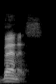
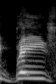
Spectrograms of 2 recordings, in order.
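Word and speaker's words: Benes: And his name is spelled, I believe, B-E-N-E-S, right? Yeah. Bennis. And Harry's doing play-by-play. He goes, Andy Baines from South Dakota on the mound today.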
